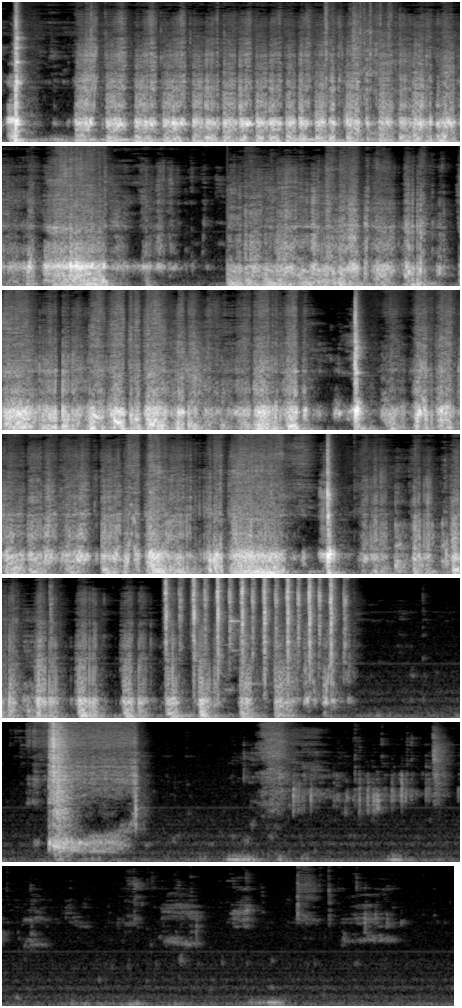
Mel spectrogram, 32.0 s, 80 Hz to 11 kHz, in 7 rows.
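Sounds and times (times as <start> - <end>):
slime squishing and scraping: 0.0 - 21.8
sharp clicks: 20.0 - 21.8.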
